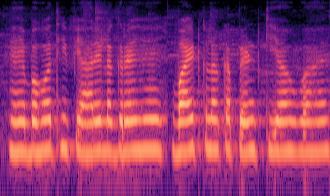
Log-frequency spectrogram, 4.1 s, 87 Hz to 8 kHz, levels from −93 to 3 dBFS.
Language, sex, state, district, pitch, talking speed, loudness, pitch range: Hindi, male, Jharkhand, Sahebganj, 245 Hz, 220 wpm, -17 LUFS, 240-250 Hz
